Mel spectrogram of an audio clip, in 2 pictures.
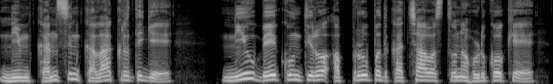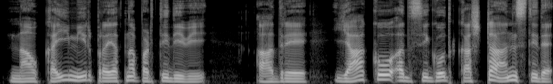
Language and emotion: Kannada, sad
